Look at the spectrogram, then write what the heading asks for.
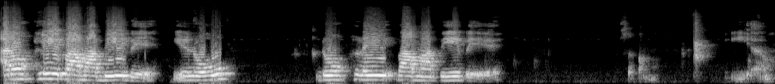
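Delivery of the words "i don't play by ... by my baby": put-on New Orleans accent. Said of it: "that's my accent".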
